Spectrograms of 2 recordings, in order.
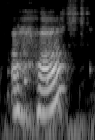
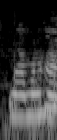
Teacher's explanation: It's called Visarga. It has an aspirate sound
